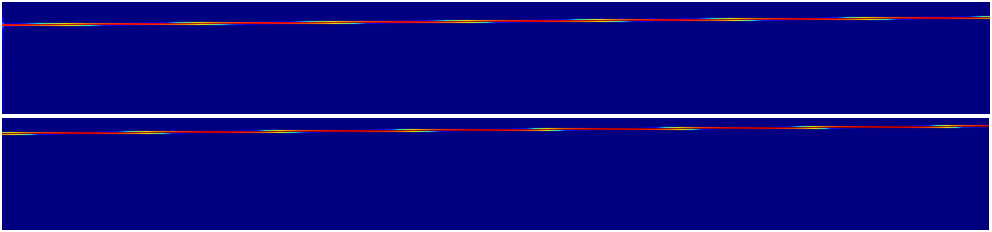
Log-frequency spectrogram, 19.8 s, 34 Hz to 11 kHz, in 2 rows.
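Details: Hearing frequency sweep from 20 Hz to 20,000 Hz for tinnitus pitch matching: pure, steady high-pitched whistle climbing slowly and evenly in pitch.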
